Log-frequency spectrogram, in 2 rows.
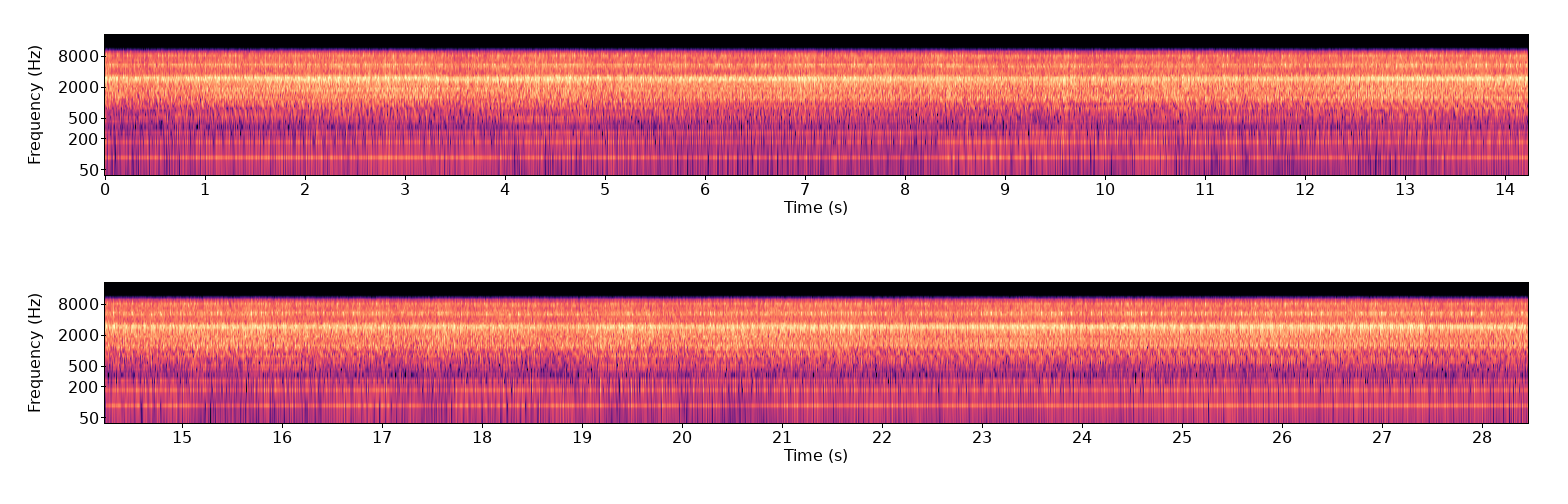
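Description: Ford F550's 6.0-litre V8 diesel engine idling steadily while the PTO runs the Altec bucket boom's hydraulics, with slight shifts in its note twice.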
